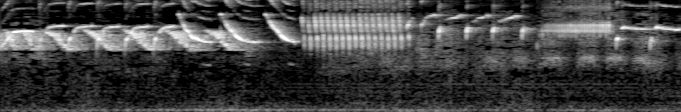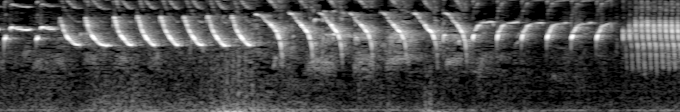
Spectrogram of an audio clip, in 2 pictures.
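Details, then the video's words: Tutor song from a young canary for group-caged young canaries to pick up singing quickly; varied tours alternate curved chirp runs, dense buzzy stretches and fast sequences of downward-swept notes. "Kicauan Kenari Paud"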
